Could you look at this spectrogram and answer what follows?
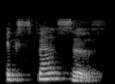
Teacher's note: Second syllable is stressed.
